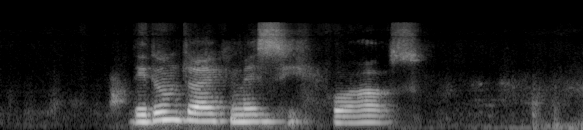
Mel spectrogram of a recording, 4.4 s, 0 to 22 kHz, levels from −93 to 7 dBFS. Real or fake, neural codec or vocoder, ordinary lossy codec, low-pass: fake; codec, 24 kHz, 0.9 kbps, DualCodec; Opus, 16 kbps; 10.8 kHz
